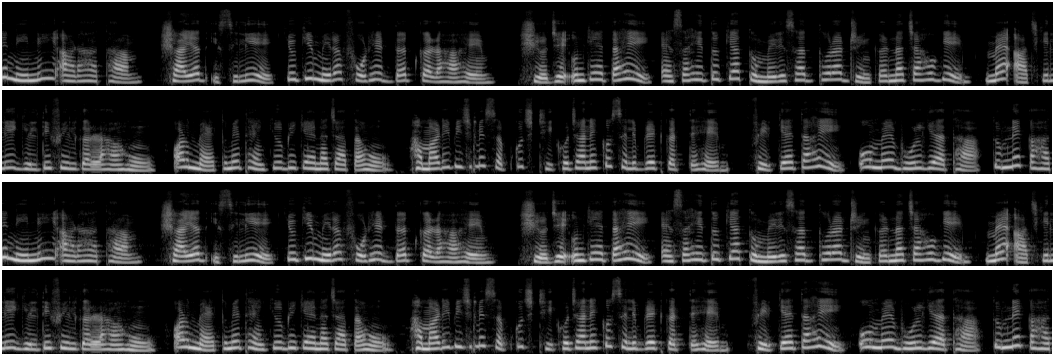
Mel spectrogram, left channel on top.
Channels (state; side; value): quieter; left; 3.0 dB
